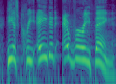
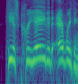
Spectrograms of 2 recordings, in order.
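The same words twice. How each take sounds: First: "created everything" drawn out slowly and raised in pitch; deliberate, higher stress on "created everything"; slow emphatic repeat. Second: Said in the usual way. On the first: Real, not acted. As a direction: spell out "created everything" slowly, weighting each word.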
